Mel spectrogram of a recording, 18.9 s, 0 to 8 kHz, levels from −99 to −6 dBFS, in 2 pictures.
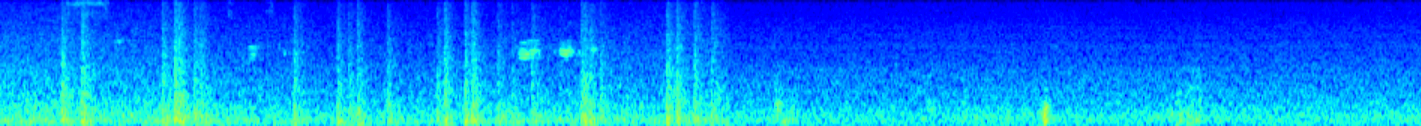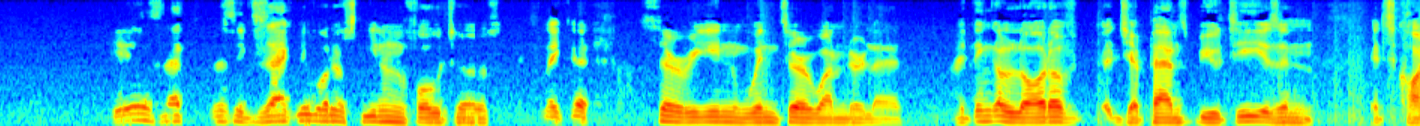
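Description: The room sound behind the speech dips between 5.62 and 6.11 s by about 12 dB, and again at 7.29 to 7.73 s and 8.49 to 8.98 s by about 9 dB. This is background gated by the echo canceller, which pulls the microphone down while the loudspeaker plays and releases it afterwards.

Interleaved with these, the talker's speech sinks or breaks up in short pieces at 6.39 to 7.01 s and 8.13 to 8.21 s, then through a long stretch from 10.2 to 13.39 s, and again at 13.74 to 13.91 s and 15.51 to 15.93 s. Each dip is roughly 15 to 20 dB deep. This is likely speech suppressed in double talk: with both sides talking at once, the canceller mistakes the talker for echo and turns both down.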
